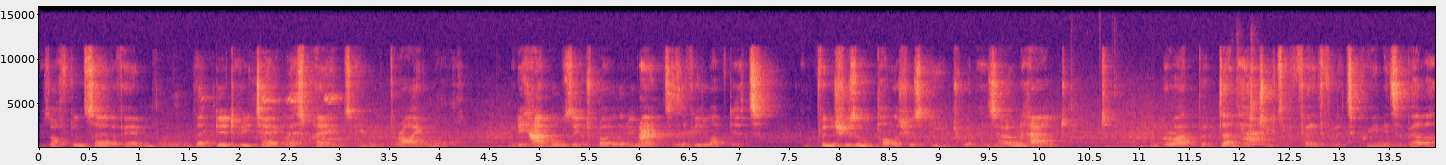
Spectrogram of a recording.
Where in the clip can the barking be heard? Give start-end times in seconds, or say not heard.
1.1-3.0, 4.8-6.5, 10.3-12.2.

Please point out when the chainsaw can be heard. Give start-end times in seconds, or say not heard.
not heard.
